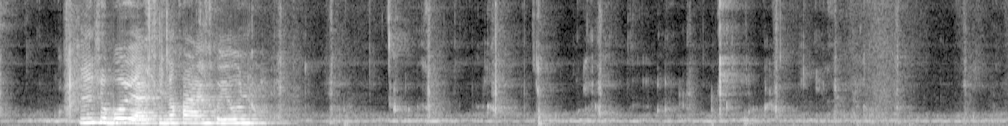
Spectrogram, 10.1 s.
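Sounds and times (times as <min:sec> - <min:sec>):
person chewing food: 0:00.0 - 0:10.0
wet mouth clicks and smacks: 0:02.5 - 0:08.5.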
